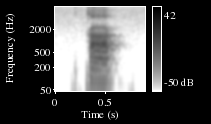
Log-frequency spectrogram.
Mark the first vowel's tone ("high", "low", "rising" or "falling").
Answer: low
